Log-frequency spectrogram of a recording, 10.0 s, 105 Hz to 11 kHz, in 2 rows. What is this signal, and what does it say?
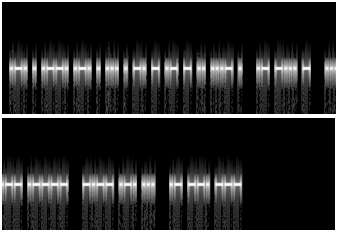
Morse code, heard as a keyed tone, about 36 wpm, 700 Hz. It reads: REPRESENTATIVE ABT 31 YRS AGO
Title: Practice QSO - Exchange 3 - More Info - 35wpm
